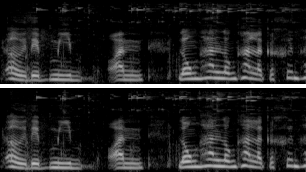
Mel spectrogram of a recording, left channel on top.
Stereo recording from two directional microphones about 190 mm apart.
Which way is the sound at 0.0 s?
25° right (ahead or behind).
